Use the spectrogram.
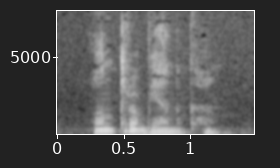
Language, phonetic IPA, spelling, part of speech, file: Polish, [ˌvɔ̃ntrɔˈbʲjãnka], wątrobianka, noun, LL-Q809 (pol)-wątrobianka.wav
